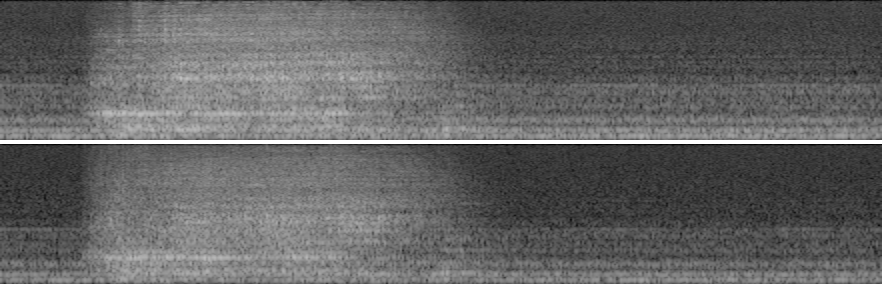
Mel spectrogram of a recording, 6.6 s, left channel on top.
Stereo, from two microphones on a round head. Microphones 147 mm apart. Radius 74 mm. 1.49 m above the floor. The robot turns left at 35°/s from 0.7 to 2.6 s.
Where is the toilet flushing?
60° left, 8 m; by 3.5 s 10° right, 8 m.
